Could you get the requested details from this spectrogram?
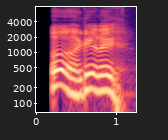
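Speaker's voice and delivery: high, yawning sigh, words stretched out. Mid-talk about old data, the speaker breaks off yawning. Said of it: "Excuse me for yawning".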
